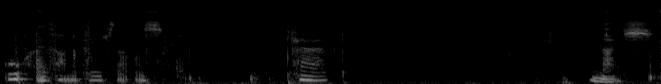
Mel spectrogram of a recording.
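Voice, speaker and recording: A woman playing a menacing spider demon in an ASMR roleplay, whispering breathily in a rambling, deadpan, casually cruel way close to the mic. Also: lowish voice. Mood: chatty, menacing. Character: menacing female spider demon toying with her human prey. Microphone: close ASMR microphone. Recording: hissy close recording with clicks.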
